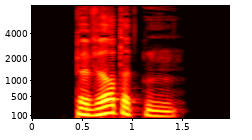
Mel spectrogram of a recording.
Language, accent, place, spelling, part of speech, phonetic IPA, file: German, Germany, Berlin, bewirteten, adjective / verb, [bəˈvɪʁtətn̩], De-bewirteten.ogg
- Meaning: inflection of bewirten: 1. first/third-person plural preterite 2. first/third-person plural subjunctive II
